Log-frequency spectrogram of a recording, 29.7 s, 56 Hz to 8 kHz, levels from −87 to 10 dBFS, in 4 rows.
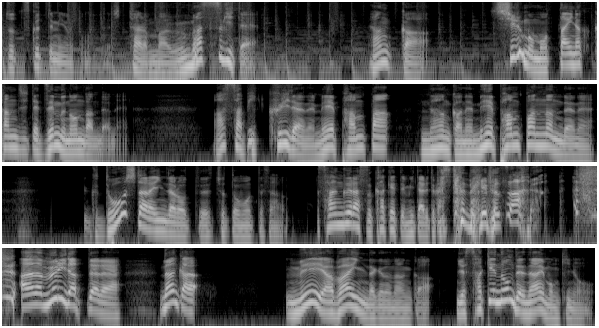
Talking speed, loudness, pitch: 310 characters per minute, -23 LUFS, 125 Hz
